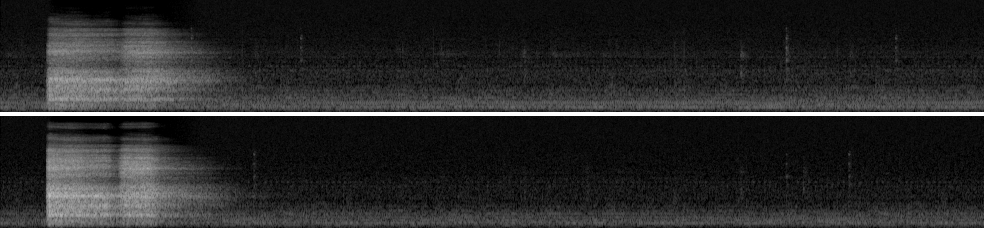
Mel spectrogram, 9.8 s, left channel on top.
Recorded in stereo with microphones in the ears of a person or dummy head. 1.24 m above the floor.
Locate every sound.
0.5 s breathing: 55° right (ahead or behind), 0.5 m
